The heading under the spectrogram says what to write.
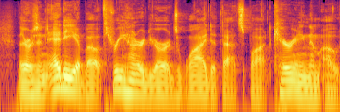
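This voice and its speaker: Vocal fry at a fairly quick pace, on a very clean recording with a silent background. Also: man. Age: 60s. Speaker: lifeguard instructor. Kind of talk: voiceover tutorial. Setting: voiceover recorded separately from pool video.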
